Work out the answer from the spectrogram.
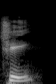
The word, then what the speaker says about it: qi: In traditional Chinese medicine, reflexology rests on the ancient Chinese belief in qi, pronounced qi, or vital energy.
